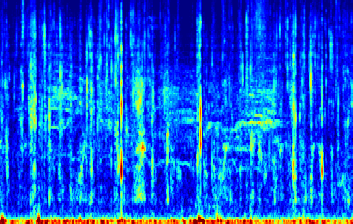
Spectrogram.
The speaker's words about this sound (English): Ten-week-old Luna, a wolf pup descended from a wild Alaska pack, is chewing on a small vole.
